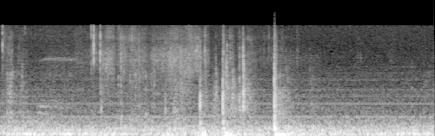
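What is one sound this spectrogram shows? Paper rustles as a man handles a sheet.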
